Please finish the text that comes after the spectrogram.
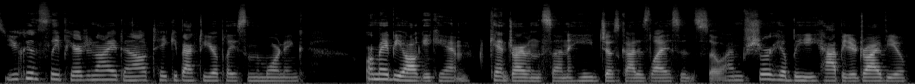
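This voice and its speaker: A woman voicing a caring but slightly awkward female vampire in a soft-spoken ASMR roleplay. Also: fairly low pitch.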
